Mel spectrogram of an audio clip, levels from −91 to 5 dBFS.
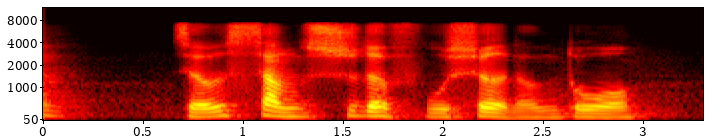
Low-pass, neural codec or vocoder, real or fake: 7.2 kHz; codec, 16 kHz, about 1 kbps, DyCAST, with the encoder's durations; fake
